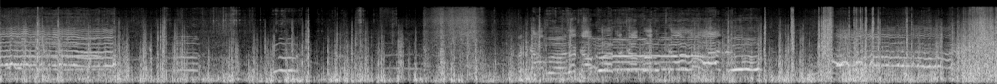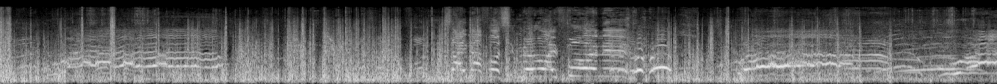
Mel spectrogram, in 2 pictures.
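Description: A roller coaster rattles and roars along its track.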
